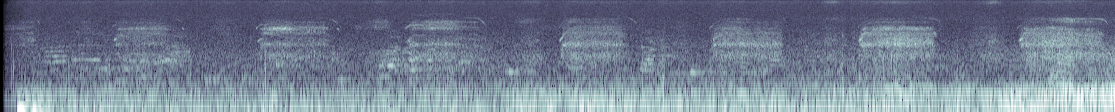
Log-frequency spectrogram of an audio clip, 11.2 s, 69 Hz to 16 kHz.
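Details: Sleeping baby girl: soft, hissing, slightly whistling breaths about every 1.5 seconds, roughly 40 a minute, over low hum; light snoring.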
